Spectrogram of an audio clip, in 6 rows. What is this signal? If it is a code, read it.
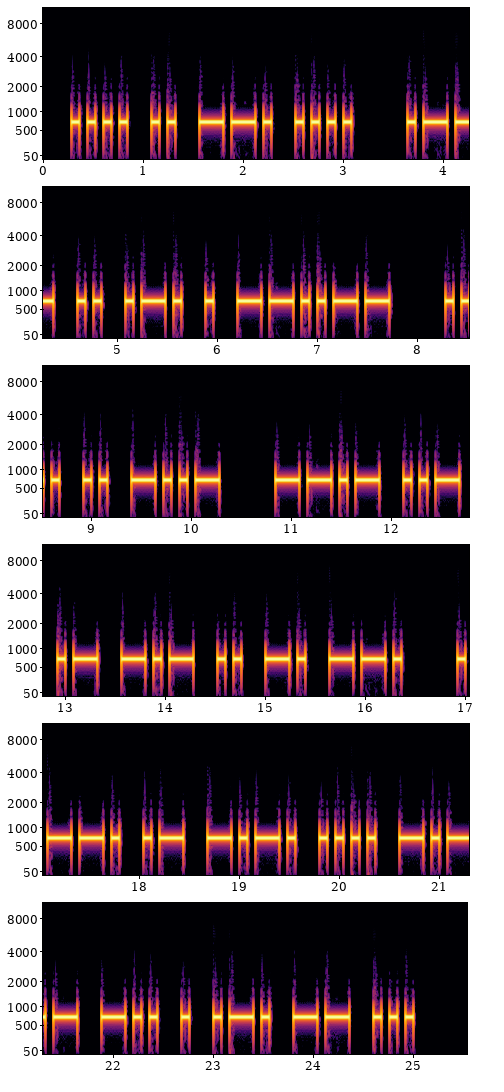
Morse code, heard as a keyed tone, about 16 wpm, 700 Hz. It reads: HIGH WIRE, SIX QUAKING PACHYDERMS
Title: Pangram Challenge v2 - 15wpm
